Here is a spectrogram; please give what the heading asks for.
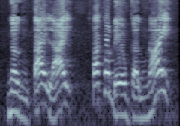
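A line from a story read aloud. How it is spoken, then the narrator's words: Deep-voiced shout. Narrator (Vietnamese): Chàng nắng trầm rồi quát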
